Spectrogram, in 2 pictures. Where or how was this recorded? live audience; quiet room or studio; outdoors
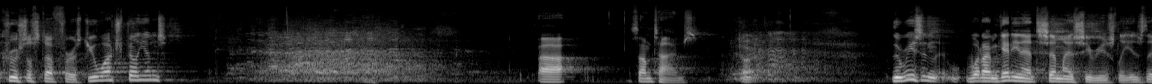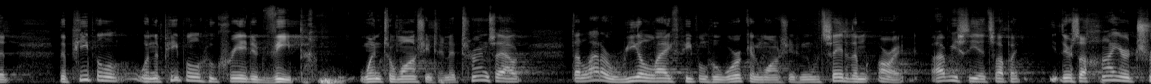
live audience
